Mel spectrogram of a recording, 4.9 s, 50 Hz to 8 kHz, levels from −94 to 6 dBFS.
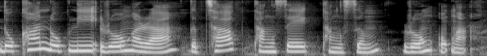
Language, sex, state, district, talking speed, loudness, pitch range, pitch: Garo, female, Meghalaya, West Garo Hills, 100 wpm, -14 LUFS, 210-250 Hz, 235 Hz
